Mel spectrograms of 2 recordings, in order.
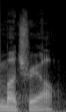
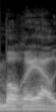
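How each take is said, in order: First: It is pronounced with English sounds. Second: It is pronounced with French sounds. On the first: The speaker calls it wrong. "You don't say Montreal" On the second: The speaker calls it right. "if you're saying it in French, you say Montreal"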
